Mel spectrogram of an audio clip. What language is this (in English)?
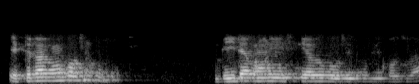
Odia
